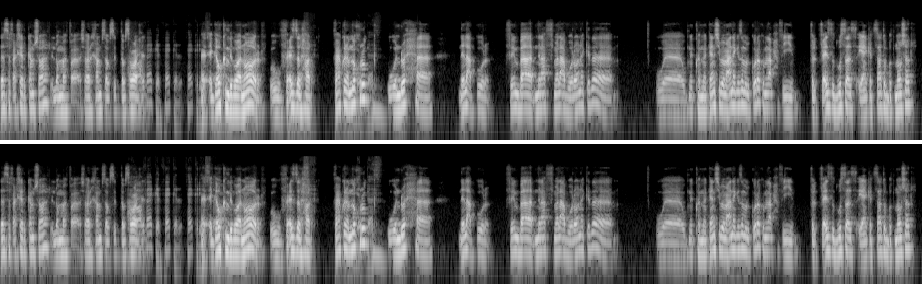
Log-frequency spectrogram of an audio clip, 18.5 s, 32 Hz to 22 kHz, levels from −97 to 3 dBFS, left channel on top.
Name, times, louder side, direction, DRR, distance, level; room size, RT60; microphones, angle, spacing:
voice 1, 0.0-2.9 4.0-6.2 6.7-7.4 7.8-8.6 9.2-9.8 10.1-12.3 13.1-15.9 16.2-18.3, left 3 dB, 25° left, 0.6 m, -19 dB
voice 2, 2.5-4.5 6.0-6.2 7.1-7.6, right 2 dB, 40° right, 6.1 m, -35 dB
head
